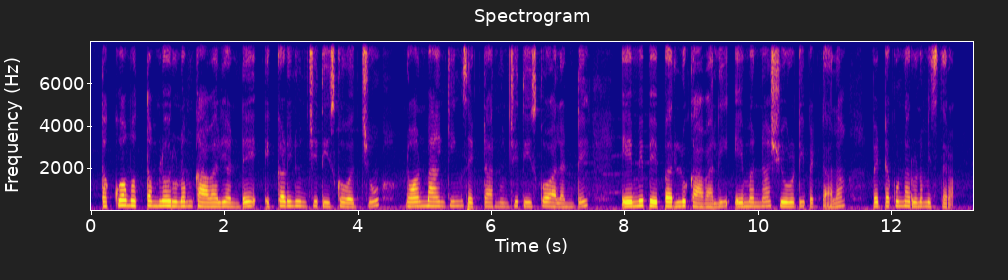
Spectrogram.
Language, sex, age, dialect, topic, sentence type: Telugu, female, 25-30, Telangana, banking, question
